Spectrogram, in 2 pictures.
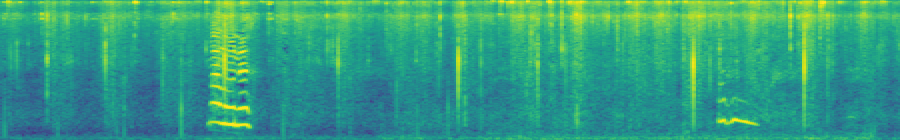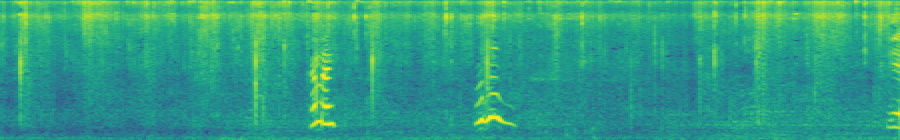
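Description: Footsteps walking on a muddy woodland trail, with four short voice calls: a loud one about two seconds in, a brief falling one about seven seconds in, and two close together about twelve and fourteen seconds in, the last the loudest sound of the stretch.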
